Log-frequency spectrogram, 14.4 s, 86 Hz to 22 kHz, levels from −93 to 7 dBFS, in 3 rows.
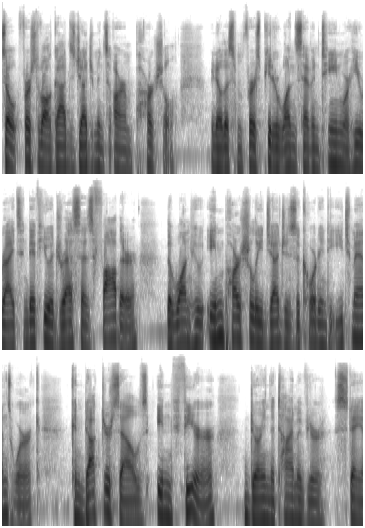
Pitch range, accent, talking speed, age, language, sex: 100-115 Hz, American, 185 wpm, 30-49, English, male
